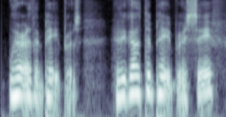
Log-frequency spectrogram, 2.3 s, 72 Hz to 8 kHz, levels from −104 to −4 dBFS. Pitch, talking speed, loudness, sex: 170 Hz, 240 wpm, -18 LUFS, male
